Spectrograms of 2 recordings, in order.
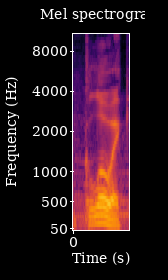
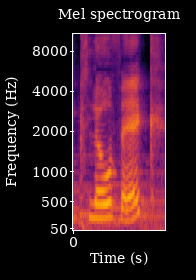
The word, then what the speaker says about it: Glowik: that right it's actually klovic and it's because it's a german name we turn that w to a v okay got it got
